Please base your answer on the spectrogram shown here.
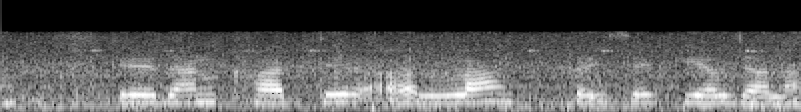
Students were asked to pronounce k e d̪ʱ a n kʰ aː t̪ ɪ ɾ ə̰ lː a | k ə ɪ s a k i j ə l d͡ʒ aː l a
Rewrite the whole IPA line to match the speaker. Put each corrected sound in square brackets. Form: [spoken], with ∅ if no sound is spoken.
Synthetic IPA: k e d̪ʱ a n kʰ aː t̪ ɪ ɾ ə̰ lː a | k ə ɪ s [e] k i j ə l d͡ʒ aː l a

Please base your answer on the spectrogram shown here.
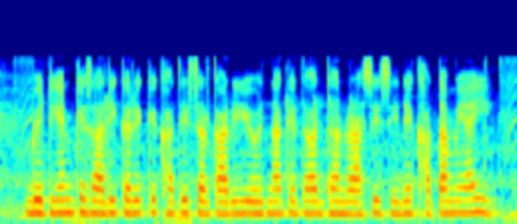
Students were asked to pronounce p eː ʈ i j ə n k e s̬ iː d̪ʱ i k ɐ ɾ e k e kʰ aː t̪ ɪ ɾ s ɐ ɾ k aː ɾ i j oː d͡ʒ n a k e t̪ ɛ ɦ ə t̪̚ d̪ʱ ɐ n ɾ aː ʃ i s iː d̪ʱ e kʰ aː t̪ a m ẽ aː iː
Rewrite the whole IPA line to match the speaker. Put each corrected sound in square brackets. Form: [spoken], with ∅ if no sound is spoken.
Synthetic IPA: [b] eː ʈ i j ə n k e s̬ [aː] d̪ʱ i k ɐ ɾ e k e kʰ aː t̪ ɪ ɾ s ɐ ɾ k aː ɾ i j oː d͡ʒ n a k e t̪ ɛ ɦ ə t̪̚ d̪ʱ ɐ n ɾ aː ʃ i s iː d̪ʱ e kʰ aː t̪ a m ẽ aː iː

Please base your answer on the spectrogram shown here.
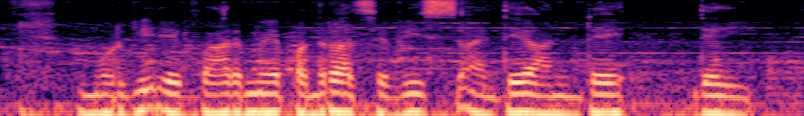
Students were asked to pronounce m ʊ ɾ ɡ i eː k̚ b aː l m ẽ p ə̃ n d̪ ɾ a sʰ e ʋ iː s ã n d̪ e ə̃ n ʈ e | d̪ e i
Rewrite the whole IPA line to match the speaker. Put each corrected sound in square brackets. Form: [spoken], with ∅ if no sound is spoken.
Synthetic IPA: m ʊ ɾ ɡ i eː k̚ b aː [ɾ] m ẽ p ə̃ n d̪ ɾ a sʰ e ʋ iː s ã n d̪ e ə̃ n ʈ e | d̪ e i

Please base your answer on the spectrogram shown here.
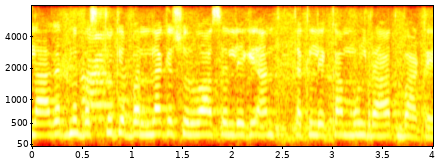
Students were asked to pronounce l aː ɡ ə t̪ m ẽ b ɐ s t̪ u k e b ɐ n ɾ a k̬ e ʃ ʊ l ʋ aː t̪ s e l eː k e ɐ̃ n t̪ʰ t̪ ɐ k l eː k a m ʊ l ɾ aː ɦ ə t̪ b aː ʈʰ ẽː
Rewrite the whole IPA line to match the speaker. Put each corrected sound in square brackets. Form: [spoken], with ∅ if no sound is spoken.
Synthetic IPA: l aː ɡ ə t̪ m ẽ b ɐ s t̪ u k e b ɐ n [l] a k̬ e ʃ ʊ [ɾ] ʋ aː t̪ s e l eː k e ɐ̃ n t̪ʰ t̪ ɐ k l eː k a m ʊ l ɾ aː ɦ ə t̪ b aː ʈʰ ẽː

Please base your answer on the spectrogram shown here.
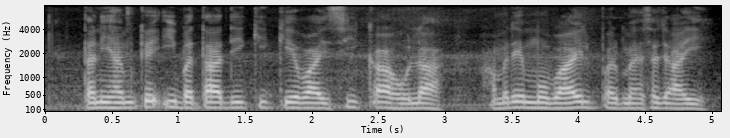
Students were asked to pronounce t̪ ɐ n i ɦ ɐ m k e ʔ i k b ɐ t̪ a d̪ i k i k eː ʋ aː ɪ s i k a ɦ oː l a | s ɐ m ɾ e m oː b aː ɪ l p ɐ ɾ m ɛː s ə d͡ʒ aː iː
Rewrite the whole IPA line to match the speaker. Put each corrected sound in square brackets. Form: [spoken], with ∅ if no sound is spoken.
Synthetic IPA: t̪ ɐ n i ɦ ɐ m k e ʔ i [∅] b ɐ t̪ a d̪ i k i k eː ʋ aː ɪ s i k a ɦ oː l a | [h] ɐ m ɾ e m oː b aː ɪ l p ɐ ɾ m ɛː s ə d͡ʒ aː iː

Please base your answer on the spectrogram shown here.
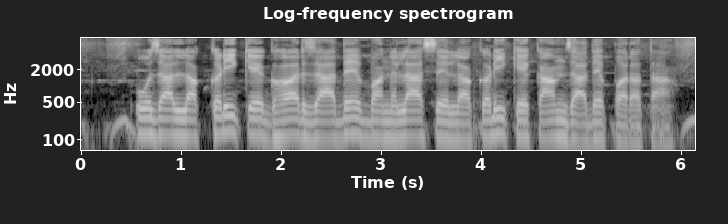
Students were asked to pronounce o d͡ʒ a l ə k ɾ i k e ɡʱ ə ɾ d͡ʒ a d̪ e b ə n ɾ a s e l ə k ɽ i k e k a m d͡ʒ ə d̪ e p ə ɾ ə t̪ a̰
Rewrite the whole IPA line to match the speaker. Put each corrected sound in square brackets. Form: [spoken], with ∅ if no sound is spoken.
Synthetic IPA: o d͡ʒ a l ə k [ɽ] i k e ɡʱ ə ɾ d͡ʒ a d̪ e b ə n [l] a s e l ə k ɽ i k e k a m d͡ʒ [a] d̪ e p ə ɾ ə t̪ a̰

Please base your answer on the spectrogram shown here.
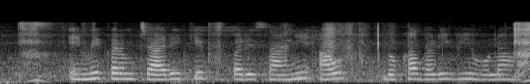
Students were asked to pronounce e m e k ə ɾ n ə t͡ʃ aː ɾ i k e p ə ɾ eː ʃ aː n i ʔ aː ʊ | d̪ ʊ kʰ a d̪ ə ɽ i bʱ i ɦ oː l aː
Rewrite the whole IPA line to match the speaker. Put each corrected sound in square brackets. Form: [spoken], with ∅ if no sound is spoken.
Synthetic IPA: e m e k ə ɾ [m] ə t͡ʃ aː ɾ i k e p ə ɾ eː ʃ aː n i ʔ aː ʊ | d̪ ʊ kʰ a d̪ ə ɽ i bʱ i ɦ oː l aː

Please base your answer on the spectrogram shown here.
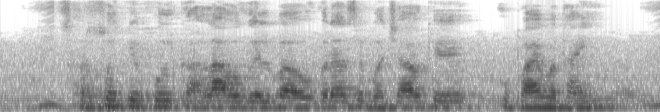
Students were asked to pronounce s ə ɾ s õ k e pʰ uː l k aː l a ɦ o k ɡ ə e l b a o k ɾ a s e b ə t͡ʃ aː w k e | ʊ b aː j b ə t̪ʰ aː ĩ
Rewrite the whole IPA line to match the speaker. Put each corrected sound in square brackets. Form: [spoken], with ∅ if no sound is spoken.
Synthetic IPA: s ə ɾ s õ k e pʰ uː l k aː l a ɦ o [∅] ɡ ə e l b a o k ɾ a s e b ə t͡ʃ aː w k e | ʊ [p] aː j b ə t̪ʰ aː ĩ

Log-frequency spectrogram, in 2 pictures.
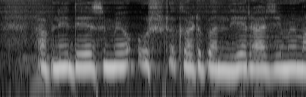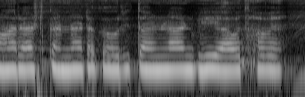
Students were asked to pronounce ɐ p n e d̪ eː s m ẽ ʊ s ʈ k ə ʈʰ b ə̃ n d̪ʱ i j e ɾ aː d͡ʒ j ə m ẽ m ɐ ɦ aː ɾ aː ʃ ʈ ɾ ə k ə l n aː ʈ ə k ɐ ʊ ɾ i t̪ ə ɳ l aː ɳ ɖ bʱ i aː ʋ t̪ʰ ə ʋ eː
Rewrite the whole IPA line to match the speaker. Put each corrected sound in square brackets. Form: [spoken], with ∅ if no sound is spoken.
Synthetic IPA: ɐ p n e d̪ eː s m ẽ ʊ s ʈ k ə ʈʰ b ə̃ n d̪ʱ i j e ɾ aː d͡ʒ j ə m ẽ m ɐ ɦ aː ɾ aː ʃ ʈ ɾ ə k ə [ɾ] n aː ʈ ə k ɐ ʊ ɾ i t̪ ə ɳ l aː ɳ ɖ bʱ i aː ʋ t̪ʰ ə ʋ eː

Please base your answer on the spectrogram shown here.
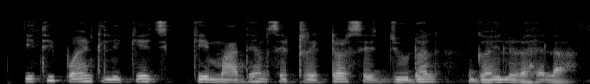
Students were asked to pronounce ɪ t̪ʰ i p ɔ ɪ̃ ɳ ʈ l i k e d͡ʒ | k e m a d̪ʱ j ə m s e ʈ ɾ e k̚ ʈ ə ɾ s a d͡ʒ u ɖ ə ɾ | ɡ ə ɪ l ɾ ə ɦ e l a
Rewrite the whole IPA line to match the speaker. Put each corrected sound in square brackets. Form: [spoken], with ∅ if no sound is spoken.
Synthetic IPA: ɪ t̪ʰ i p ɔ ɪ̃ ɳ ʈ l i k e d͡ʒ | k e m a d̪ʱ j ə m s e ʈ ɾ e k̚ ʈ ə ɾ s [e] d͡ʒ u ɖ ə [l] | ɡ ə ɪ l ɾ ə ɦ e l a

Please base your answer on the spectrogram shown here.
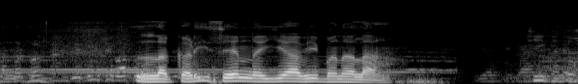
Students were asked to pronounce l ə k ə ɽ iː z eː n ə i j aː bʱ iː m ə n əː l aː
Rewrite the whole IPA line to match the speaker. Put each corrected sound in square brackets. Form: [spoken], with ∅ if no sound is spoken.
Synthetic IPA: l ə k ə ɽ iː [s] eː n ə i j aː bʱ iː [b] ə n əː l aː

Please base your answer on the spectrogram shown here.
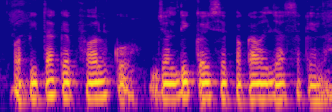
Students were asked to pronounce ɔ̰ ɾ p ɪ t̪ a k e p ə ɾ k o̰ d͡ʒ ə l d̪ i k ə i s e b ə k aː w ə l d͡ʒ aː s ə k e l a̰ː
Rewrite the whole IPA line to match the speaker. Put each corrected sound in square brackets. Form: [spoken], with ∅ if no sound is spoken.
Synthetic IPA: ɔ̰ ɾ p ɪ t̪ a k e [pʰ] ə [l] k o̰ d͡ʒ ə l d̪ i k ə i s e [p] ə k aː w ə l d͡ʒ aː s ə k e l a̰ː

